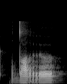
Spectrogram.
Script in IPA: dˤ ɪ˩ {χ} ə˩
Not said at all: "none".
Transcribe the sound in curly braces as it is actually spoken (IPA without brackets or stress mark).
r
